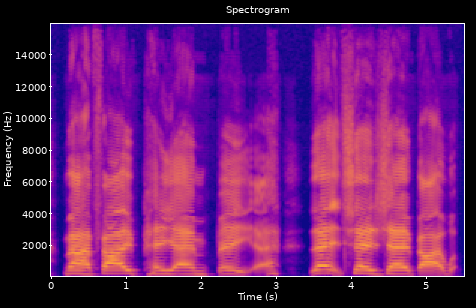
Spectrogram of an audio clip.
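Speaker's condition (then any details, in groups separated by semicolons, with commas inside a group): Cerebral palsy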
